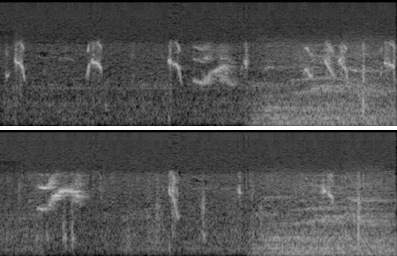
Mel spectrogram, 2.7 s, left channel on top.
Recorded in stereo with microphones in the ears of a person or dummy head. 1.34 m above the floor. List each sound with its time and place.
1.7 s a squeak: 25° left (ahead or behind), 3 m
